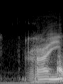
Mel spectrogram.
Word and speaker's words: Reims: según mi amigo francés Alex, se pronuncia Reims. Reims.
